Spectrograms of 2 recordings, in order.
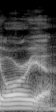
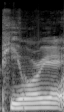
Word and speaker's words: Peoria: Poria. Peoria, Arizona.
